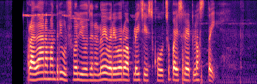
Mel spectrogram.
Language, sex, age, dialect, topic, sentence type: Telugu, female, 31-35, Telangana, banking, question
